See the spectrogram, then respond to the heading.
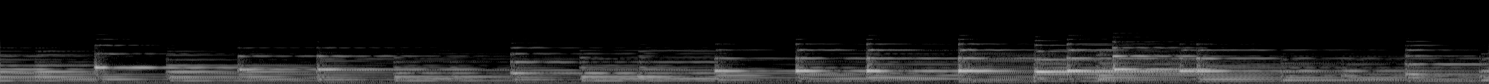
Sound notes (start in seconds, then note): none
